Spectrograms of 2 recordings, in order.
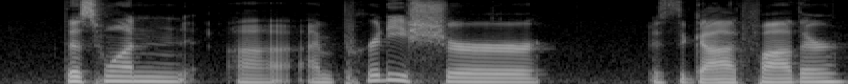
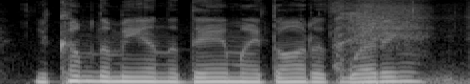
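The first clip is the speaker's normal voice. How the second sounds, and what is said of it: Godfather movie character impression. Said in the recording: “any excuse to do a Godfather impression. ... That's such an easy impression, too.”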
